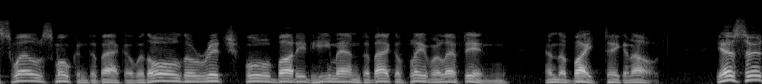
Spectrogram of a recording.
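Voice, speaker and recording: A man's voice: mid-range voice, no echo. A man reading a chummy, persuasive radio advertisement. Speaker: commercial announcer. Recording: dull, dry old radio recording.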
